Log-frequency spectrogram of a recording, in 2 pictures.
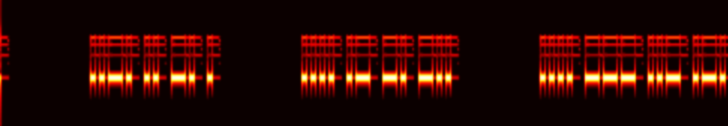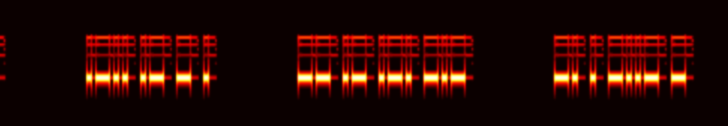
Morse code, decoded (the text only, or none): FINE HAND HOUR LATE MARK NEXT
